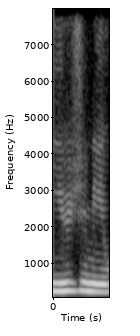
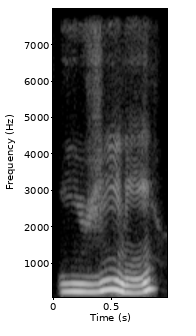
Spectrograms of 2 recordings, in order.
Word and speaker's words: Eugenie: I've pronounced her name Eugenie for my entire life until I've been corrected recently, and it's Eugenie, I think.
